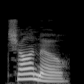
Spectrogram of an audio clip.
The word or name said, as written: chano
